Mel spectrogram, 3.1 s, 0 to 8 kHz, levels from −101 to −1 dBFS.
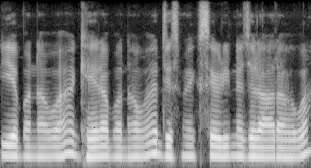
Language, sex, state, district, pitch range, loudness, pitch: Hindi, male, Uttarakhand, Tehri Garhwal, 130-140 Hz, -16 LUFS, 135 Hz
